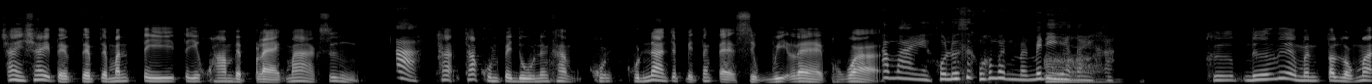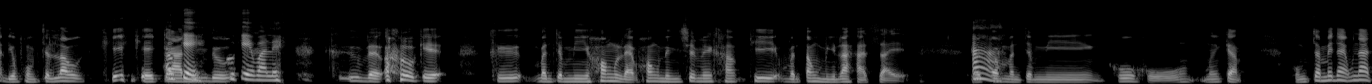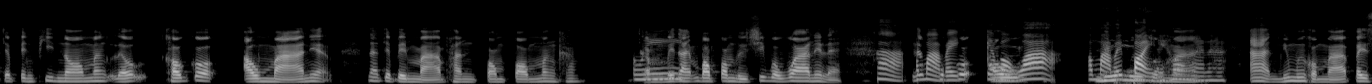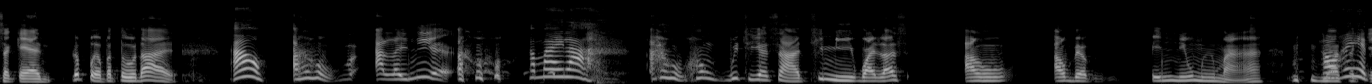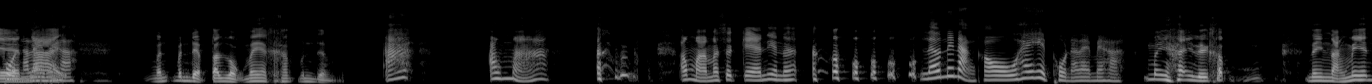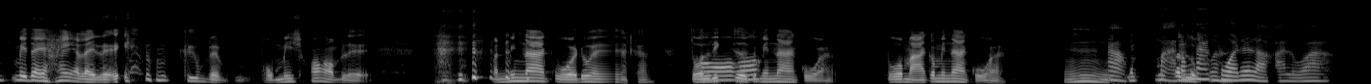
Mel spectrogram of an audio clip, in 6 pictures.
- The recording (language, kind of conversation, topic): Thai, podcast, สตรีมมิ่งเปลี่ยนวิธีการเล่าเรื่องและประสบการณ์การดูภาพยนตร์อย่างไร?
- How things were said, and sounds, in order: sigh; chuckle; laughing while speaking: "เค้ก"; chuckle; laughing while speaking: "โอเค"; laugh; laughing while speaking: "อ้าว"; chuckle; chuckle; "แบบ" said as "แดบ"; "แบบ" said as "แดบ"; chuckle; laugh; laughing while speaking: "ไม่ให้เลยครับ"; chuckle; other background noise; laugh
